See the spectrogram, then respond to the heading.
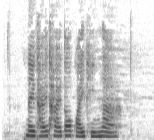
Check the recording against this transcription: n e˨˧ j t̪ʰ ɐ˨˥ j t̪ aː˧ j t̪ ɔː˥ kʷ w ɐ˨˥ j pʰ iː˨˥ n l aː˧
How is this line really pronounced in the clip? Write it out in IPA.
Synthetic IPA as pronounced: n e˨˧ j t̪ʰ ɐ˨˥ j t̪ʰ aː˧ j t̪ ɔː˥ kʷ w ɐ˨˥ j pʰ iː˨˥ n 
